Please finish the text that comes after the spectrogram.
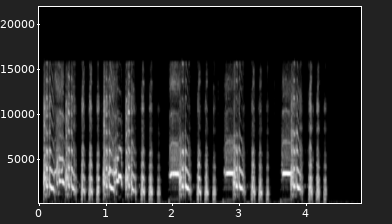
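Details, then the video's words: Male Black francolin (desi teetar) calling: harsh, scratchy bursts of rapid clipped notes with brief whistled high tones, delivered in quick broken phrases about a second apart, with silent gaps between. "nar teetar ki awaz"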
